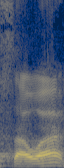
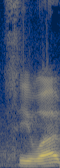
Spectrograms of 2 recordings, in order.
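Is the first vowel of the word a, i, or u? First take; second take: a; i. First: The first vowel is an a sound. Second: The first vowel is an i sound. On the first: "Kadang dibaca sawaun seperti sama" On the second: "kadang dibaca siwa itu seperti ridon"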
